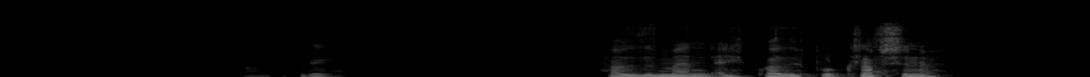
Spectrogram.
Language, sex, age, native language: Icelandic, female, 60-69, Icelandic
